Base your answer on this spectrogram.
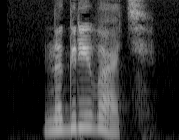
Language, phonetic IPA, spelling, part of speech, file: Russian, [nəɡrʲɪˈvatʲ], нагревать, verb, Ru-нагревать.ogg
- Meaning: 1. to heat, to warm 2. to swindle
